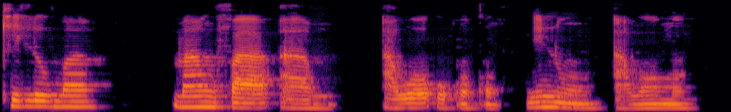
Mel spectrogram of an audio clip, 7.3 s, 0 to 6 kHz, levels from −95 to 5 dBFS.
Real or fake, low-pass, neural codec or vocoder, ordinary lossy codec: real; 5.4 kHz; none; none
